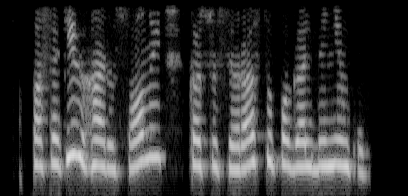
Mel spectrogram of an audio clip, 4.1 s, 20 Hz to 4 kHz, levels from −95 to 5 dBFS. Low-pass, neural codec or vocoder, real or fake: 3.6 kHz; none; real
